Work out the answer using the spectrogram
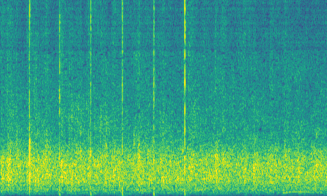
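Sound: audience applause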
